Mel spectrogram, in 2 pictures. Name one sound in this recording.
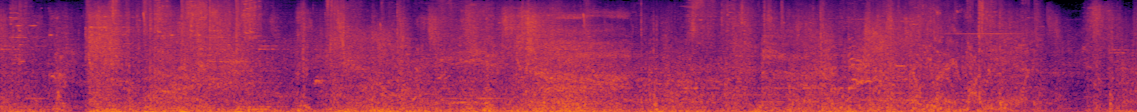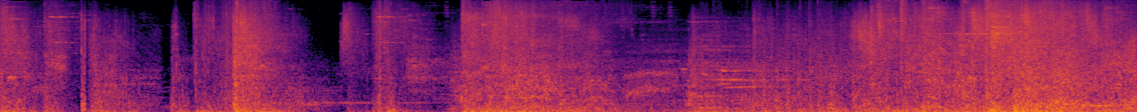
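Game spells whoosh, crackle and burst in a fast fight.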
